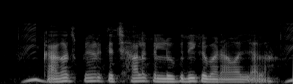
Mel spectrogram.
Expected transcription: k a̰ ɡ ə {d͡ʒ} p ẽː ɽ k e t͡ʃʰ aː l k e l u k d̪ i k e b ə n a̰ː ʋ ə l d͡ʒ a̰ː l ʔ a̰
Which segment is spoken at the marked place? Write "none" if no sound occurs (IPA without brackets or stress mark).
d͡ʒ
